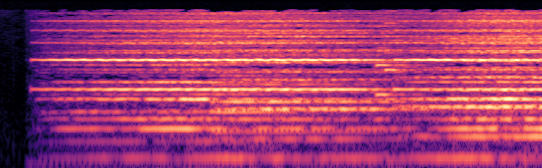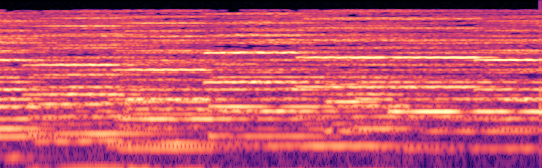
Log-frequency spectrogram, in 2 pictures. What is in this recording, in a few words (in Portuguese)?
Natal Para Pai Feminino; Telemensagens; Natal e Ano novo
